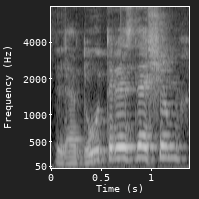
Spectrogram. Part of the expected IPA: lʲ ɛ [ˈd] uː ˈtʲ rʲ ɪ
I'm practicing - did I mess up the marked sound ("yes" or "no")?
no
